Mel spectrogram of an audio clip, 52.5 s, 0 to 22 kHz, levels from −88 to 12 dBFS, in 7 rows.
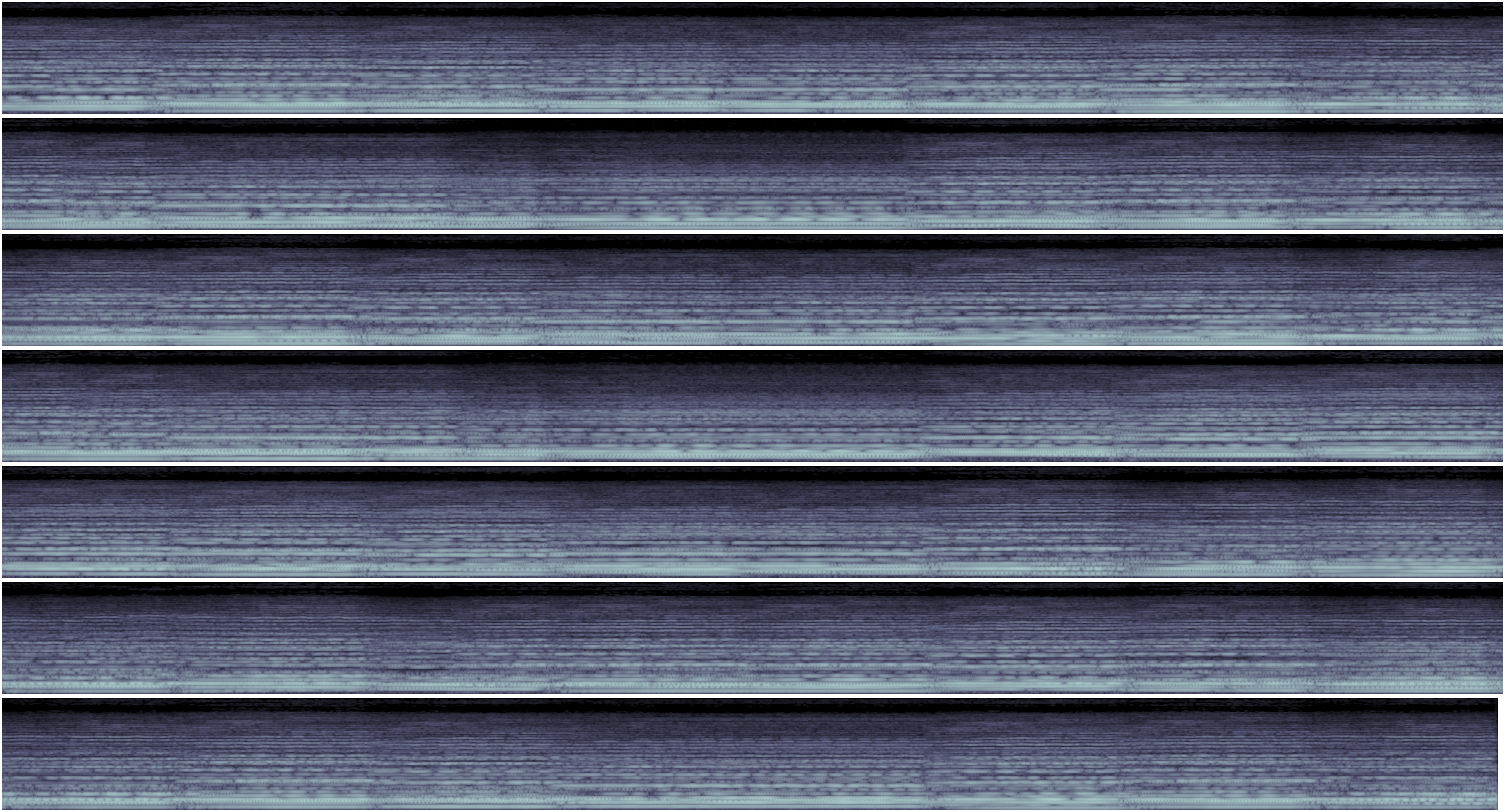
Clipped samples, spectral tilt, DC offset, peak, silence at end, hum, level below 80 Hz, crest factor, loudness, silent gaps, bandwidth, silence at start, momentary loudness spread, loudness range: under 0.1%; -6 dB/octave; under 0.1%; -4 dBFS; 0 s; none; -60 dBFS; 14 dB; -17 LUFS; none; 19.5 kHz; 0 s; 3 LU; 1 LU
